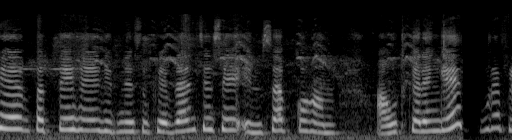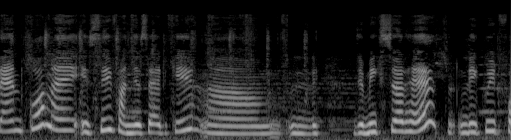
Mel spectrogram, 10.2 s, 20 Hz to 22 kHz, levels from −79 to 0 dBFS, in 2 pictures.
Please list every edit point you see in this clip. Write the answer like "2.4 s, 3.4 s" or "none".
4.9 s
